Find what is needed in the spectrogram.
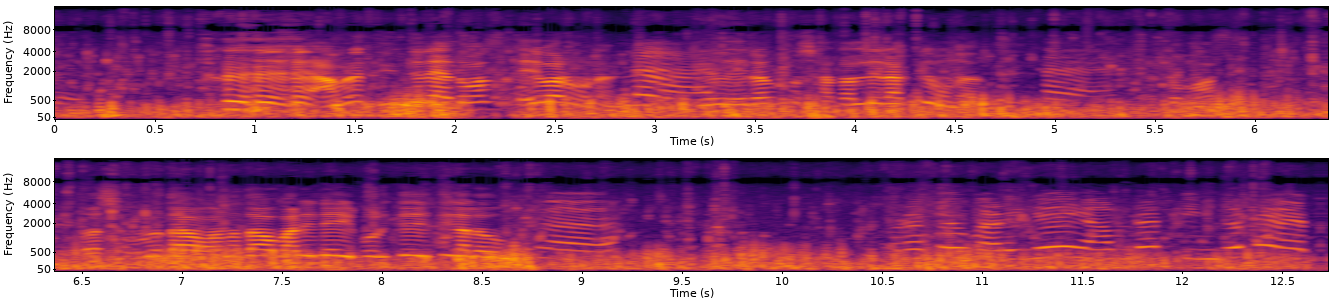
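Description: Water sloshing and splashing in an aluminium basin as hands rub and turn cut fish pieces to wash them, under voices talking through most of it.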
